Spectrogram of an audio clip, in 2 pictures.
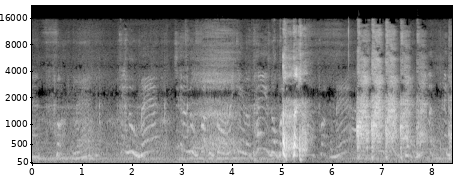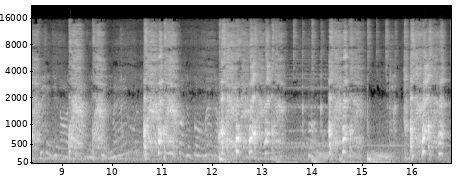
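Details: Several loud, abrupt cough bursts from a girl, separated by breathing and quieter sounds; repeated coughing.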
